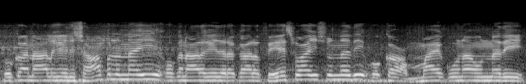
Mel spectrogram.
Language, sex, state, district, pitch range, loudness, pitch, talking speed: Telugu, male, Andhra Pradesh, Sri Satya Sai, 175-215 Hz, -12 LUFS, 180 Hz, 170 wpm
